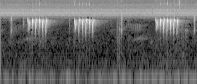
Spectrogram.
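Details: Olive-backed sunbird giving its fighting song as a trapping lure: three rapid rattling bursts of high, sharp notes, about six per burst, separated by pauses, with a thin hiss underneath.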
